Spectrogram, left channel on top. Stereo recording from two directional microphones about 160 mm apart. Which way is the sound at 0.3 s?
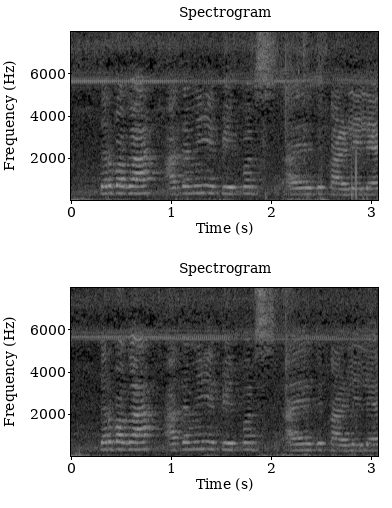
15° right (ahead or behind).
